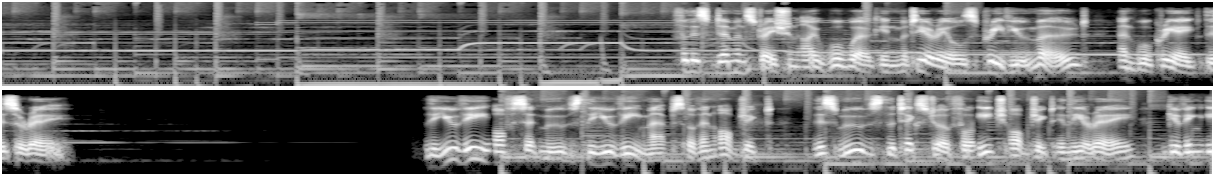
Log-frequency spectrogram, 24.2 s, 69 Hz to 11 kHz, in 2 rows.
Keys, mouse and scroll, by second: 14.7-15.5 scroll down 2, 15.5-17.1 scroll down 1.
